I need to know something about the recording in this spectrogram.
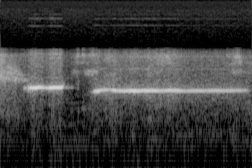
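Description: Someone whistles a slow, gentle tune: a short held note, a brief pause, then a long steady note that lingers. It is clear, with no talking.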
